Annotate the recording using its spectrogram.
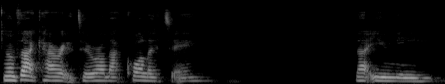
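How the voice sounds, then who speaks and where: Very slow-talking woman guiding meditation. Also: fairly low pitch, fairly even intonation. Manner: soothing, gentle, measured instruction with pauses. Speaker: meditation guide. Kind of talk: guided meditation.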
